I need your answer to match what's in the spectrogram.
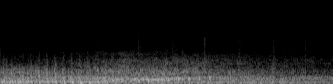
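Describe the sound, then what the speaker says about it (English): An evacuation helicopter in the video game Peridium gives off a steady, loud low rumble with a faint pulsing beat that holds for the whole stretch. "yes that's the इवैक chopper"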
